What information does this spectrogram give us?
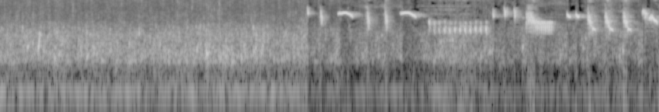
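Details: Clamorous reed warbler song for training cage birds, with water sounds added. Quiet rushing water comes first, then loud, varied song: sharp whistles, harsh chips and a brief fast stuttering trill.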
